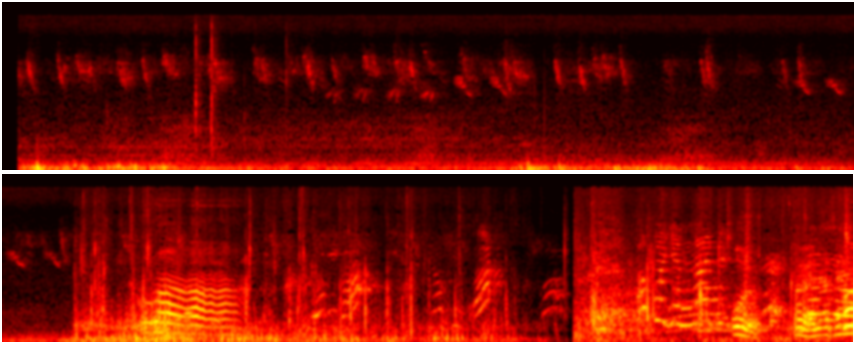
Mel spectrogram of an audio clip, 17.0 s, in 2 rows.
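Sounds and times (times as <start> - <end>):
small birds chirping: 0.2 - 14.4.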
